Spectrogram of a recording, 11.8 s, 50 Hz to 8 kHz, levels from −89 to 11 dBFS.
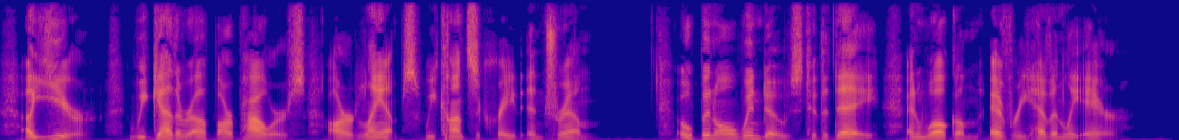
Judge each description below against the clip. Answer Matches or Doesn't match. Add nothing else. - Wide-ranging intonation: Doesn't match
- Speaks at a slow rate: Matches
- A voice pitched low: Matches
